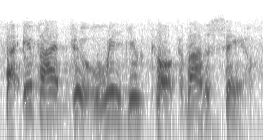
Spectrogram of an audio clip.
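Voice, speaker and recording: An actor playing a cocky, persistent, smooth-talking horseman in an old-time radio drama. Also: on the high side, huge pitch swings, a little fast. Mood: cocky, wheedling. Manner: smooth-talking, insistent, self-assured. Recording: tinny band-limited old radio recording with hiss.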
